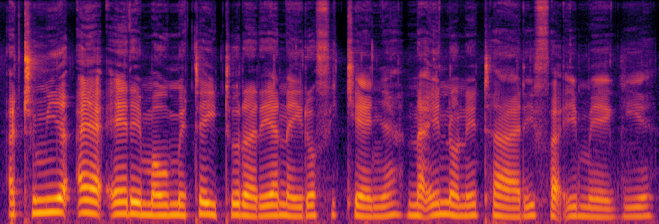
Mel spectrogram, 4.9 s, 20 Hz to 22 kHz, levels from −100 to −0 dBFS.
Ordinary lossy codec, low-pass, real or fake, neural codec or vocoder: none; none; real; none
